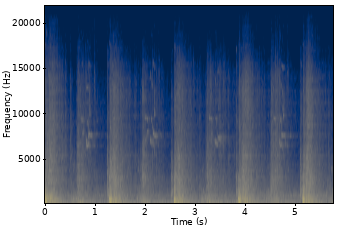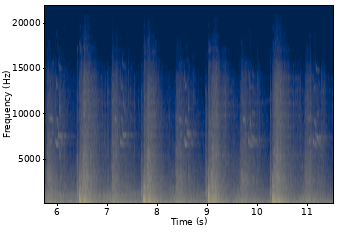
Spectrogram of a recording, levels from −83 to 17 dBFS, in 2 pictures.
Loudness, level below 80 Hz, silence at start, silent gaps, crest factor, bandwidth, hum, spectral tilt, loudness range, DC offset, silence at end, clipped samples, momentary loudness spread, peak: -25 LUFS; -38 dBFS; 0 s; none; 22 dB; 18.5 kHz; none; -5 dB/octave; 2 LU; under 0.1%; 0 s; under 0.1%; 11 LU; -4 dBFS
